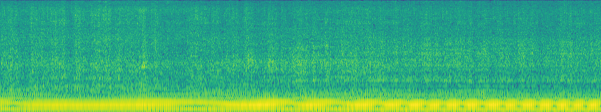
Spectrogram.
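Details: Saturn exhaust after fixing warped flanges with two homemade gaskets and RTV: steady, solid exhaust drone with smooth hum and no puffing or ticking from joints; exhaust sealed and healthy.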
